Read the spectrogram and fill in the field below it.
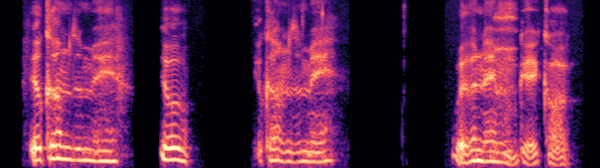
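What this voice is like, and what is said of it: Godfather impression, Brando voice. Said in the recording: “a Godfather impression ... Like Brando?”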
